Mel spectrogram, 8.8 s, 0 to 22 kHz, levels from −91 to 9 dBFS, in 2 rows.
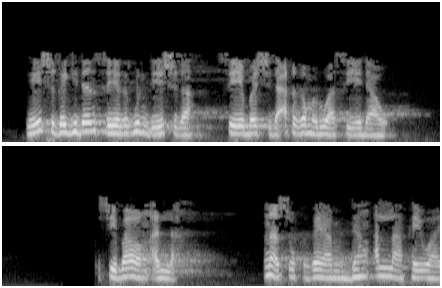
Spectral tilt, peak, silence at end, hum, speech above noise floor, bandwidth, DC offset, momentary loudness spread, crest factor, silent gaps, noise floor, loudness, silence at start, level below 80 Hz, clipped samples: -5.5 dB/octave; 0 dBFS; 0 s; none; 63 dB; 6 kHz; under 0.1%; 7 LU; 14 dB; 4.98-5.30 s; -77 dBFS; -15 LUFS; 0.25 s; -46 dBFS; under 0.1%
